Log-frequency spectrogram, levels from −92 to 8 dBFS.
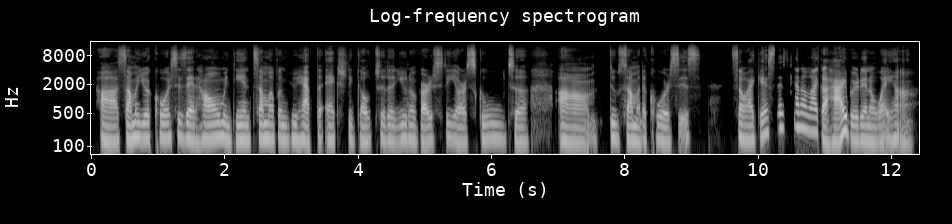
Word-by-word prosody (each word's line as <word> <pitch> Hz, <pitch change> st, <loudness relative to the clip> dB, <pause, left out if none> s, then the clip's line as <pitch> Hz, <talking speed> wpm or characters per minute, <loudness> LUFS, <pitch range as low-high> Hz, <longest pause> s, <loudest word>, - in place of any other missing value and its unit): u -, -, +6 dB
uh, 130 Hz, -1 st, +3 dB
some 140 Hz, 0 st, +5 dB
of -, -, +2 dB
your 150 Hz, -, +2 dB
courses 155 Hz, +1 st, -1 dB
at 135 Hz, -, -2 dB
home, 145 Hz, +2 st, +4 dB
and 135 Hz, -, -3 dB
then 140 Hz, 0 st, +2 dB, 0.2 s
some 150 Hz, 0 st, +4 dB
of 140 Hz, -, -3 dB
‘em 140 Hz, -1 st, 0 dB
you 145 Hz, -, -1 dB
have 130 Hz, -, +4 dB
to -, -, 0 dB, 0.2 s
actually 135 Hz, 0 st, -8 dB
go 130 Hz, -, +4 dB, 0.2 s
to 155 Hz, -, -5 dB
the 135 Hz, -, -1 dB, 0.2 s
university 135 Hz, +1 st, -2 dB
or 125 Hz, -, 0 dB
school 145 Hz, +1 st, -4 dB, 0.2 s
to, 130 Hz, -, 0 dB, 0.7 s
um, 125 Hz, -1 st, 0 dB, 0.2 s
do 150 Hz, -, +2 dB, 0.2 s
some 135 Hz, 0 st, +3 dB
of -, -, -4 dB
the -, -, -2 dB
courses. 125 Hz, -4 st, -2 dB, 0.7 s
So, 155 Hz, -, +1 dB, 0.2 s
I -, -, -2 dB
guess 180 Hz, +4 st, 0 dB
that's 245 Hz, -1 st, -3 dB
kinda 250 Hz, -2 st, +3 dB
like 200 Hz, -7 st, +1 dB
a 125 Hz, -, +7 dB
hybrid 140 Hz, -5 st, +6 dB
in 135 Hz, -, 0 dB
a 130 Hz, -, -1 dB
way, -, -, 0 dB
huh? -, -, -2 dB
140 Hz, 205 wpm, -25 LUFS, 130-150 Hz, 0.7 s, a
